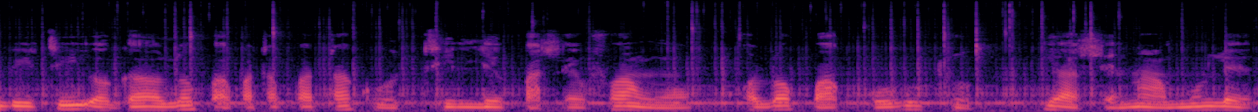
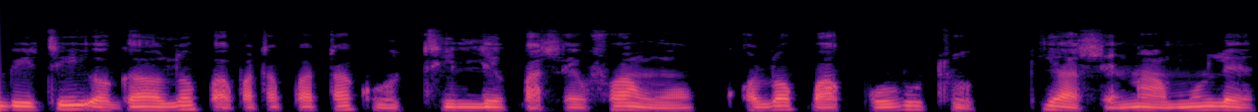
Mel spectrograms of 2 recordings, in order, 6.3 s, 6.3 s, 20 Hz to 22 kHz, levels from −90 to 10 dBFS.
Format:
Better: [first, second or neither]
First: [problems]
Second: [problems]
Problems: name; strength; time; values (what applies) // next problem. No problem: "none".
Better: second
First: background sound (Sink (filling or washing) / Water tap, faucet); 14 dB below the speech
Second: none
